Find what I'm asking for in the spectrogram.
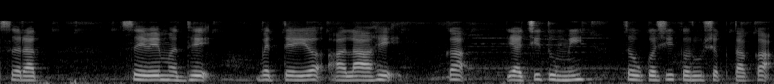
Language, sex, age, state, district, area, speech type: Marathi, female, 18-30, Maharashtra, Osmanabad, rural, read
